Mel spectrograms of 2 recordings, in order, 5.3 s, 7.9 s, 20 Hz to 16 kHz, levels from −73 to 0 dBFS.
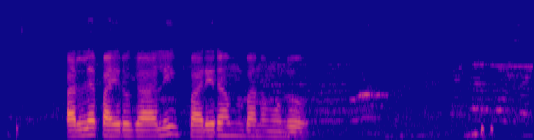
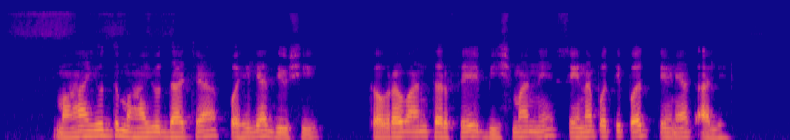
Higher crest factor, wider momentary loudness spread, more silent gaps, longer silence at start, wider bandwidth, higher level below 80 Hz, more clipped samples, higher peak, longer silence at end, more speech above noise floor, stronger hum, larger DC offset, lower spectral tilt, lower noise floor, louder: about the same, 20 dB vs 18 dB; first, 19 LU vs 7 LU; neither; first, 0.65 s vs 0.4 s; about the same, 11 kHz vs 11.5 kHz; second, -84 dBFS vs -60 dBFS; neither; second, -16 dBFS vs -6 dBFS; second, 0 s vs 0.6 s; second, 33 dB vs 40 dB; neither; neither; second, -5.5 dB/octave vs -8 dB/octave; about the same, -65 dBFS vs -65 dBFS; second, -33 LUFS vs -25 LUFS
